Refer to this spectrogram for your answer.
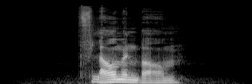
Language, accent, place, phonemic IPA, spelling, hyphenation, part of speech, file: German, Germany, Berlin, /ˈp͡flaʊ̯mənˌbaʊ̯m/, Pflaumenbaum, Pflau‧men‧baum, noun, De-Pflaumenbaum.ogg
- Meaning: plum tree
